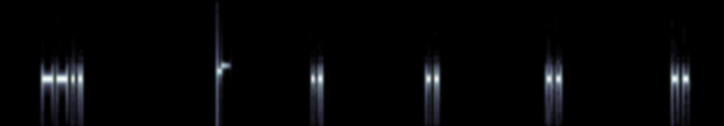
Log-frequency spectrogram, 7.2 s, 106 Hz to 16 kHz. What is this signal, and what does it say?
Morse code, heard as a keyed tone, about 30 wpm, spaced as for 7 wpm, 700 Hz. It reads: Z IIII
